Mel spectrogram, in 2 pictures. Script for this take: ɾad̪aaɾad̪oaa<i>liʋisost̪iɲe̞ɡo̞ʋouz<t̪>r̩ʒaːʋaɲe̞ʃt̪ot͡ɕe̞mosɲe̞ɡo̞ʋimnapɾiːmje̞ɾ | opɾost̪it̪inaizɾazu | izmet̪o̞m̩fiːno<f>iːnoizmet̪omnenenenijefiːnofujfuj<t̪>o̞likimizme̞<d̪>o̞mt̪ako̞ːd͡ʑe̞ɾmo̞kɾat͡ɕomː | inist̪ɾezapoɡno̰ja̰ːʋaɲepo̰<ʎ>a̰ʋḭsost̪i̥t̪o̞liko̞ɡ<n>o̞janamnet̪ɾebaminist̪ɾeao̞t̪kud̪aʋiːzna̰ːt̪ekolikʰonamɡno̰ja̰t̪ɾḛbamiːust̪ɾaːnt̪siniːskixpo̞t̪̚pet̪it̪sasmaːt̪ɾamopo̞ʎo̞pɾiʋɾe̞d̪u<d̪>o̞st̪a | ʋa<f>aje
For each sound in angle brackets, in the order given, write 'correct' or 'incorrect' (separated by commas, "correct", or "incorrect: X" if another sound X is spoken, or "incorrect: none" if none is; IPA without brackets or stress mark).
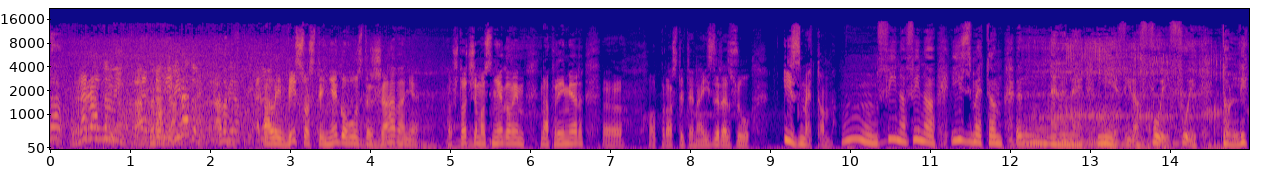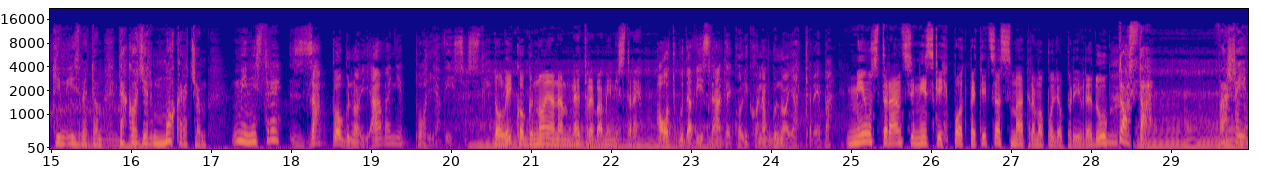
incorrect: a, incorrect: d̪, correct, correct, incorrect: t̪, correct, correct, correct, incorrect: ʃ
